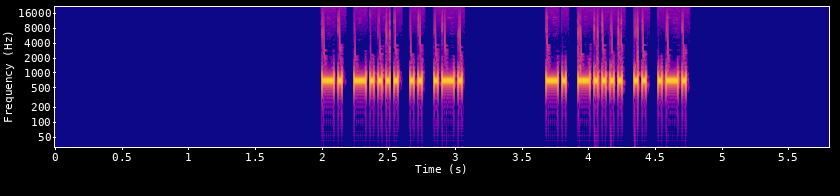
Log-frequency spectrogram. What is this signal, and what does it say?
Morse code, heard as a keyed tone, about 40 wpm, 700 Hz. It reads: N6IR N6IR
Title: USA Call Signs - 4 Characters - Repeated 2x - 40wpm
